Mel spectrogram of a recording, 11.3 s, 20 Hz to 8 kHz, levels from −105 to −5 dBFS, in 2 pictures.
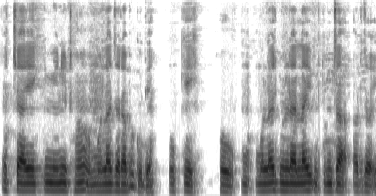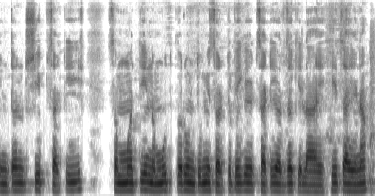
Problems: constant background noise, background conversations at intervals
